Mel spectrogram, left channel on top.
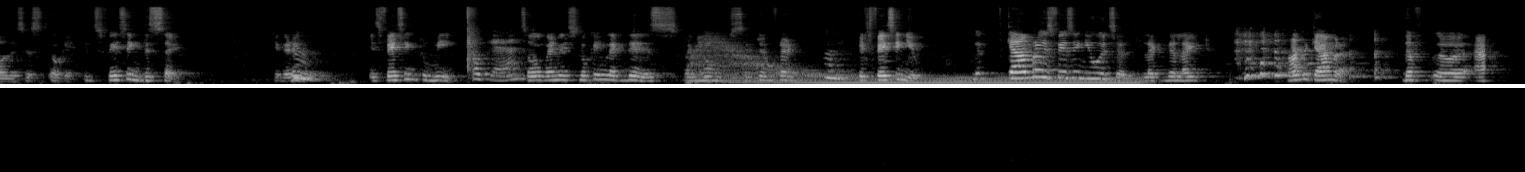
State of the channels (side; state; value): right; silent; 55 dB below the other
